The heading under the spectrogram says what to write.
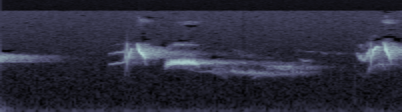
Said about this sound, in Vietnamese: tiếng chim hót tiếng côn trùng kêu âm thanh gầm rú của các loài động vật trong bóng đêm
